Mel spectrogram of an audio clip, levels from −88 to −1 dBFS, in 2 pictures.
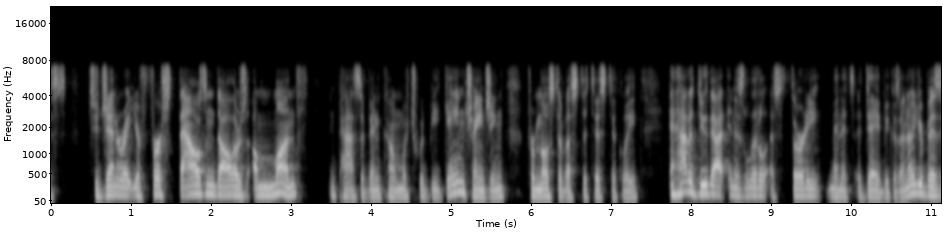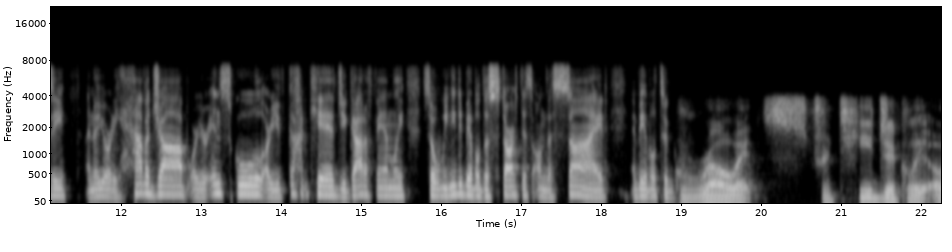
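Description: AMR comfort noise appears twice: the sender judged the line silent and stopped transmitting speech frames, so the receiver filled the gap with synthetic noise. For 20 ms at 0.45 to 0.47 s, just before "to generate your first", and for 80 ms at 3.39 to 3.47 s, between "a month" and "in passive income which", the real background drops out and is replaced by a smooth, steady hiss.

From 18.93 s, right after "and be able to", to the end at 22.26 s, the audio plays at the wrong speed, likely because that section was fitted to the wrong clock. It runs at 0.537 times normal speed, dropping the pitch by roughly ten semitones so the voice sounds deep, slow and dragged.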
